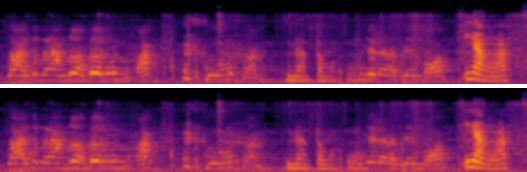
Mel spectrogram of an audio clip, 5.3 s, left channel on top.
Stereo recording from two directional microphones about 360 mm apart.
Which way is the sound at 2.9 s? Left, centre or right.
Centre.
